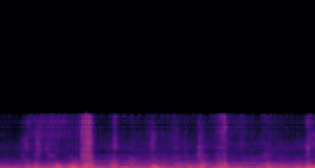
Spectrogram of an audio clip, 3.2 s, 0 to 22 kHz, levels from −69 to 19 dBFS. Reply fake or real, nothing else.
fake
